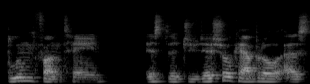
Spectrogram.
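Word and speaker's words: Bloemfontein: The third capital pronounced Bloomfontaine is the judicial capital as the seat of the Supreme Court of Appeal.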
